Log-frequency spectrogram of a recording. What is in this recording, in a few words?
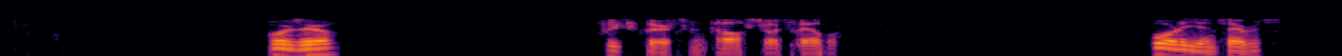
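EMS Dispatch; Wake; p25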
